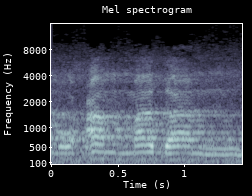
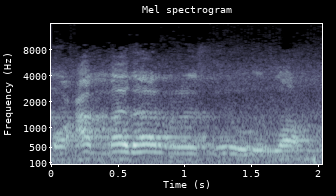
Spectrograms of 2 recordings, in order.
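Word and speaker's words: محمداً رسول الله: allailahaillallah wa Ashadu anna muhammadan Rasulullah tu betul muhammadan an tapi dari segi membacanya orang Arab tidakcakap Begitu orang Arab cakap asadu anna muhammadar rasulullah seb itu datang hukum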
